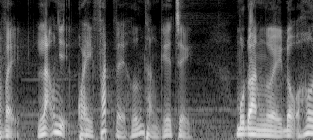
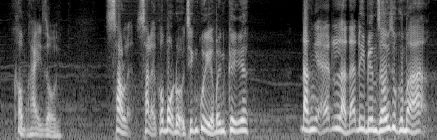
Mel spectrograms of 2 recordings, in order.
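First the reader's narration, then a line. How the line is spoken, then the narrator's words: Sudden cry. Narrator (Vietnamese): Bỗng một thằng kêu lên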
